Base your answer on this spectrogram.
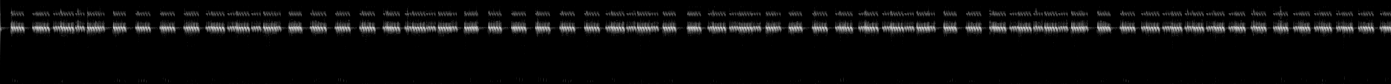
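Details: Rapid, insistent chirping of two crickets, bright high pulses packed closely at roughly four per second in a long unbroken train, clean and free of other noise.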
